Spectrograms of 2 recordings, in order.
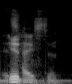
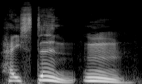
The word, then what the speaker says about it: Haisten: So it's Haisten. Haisten.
